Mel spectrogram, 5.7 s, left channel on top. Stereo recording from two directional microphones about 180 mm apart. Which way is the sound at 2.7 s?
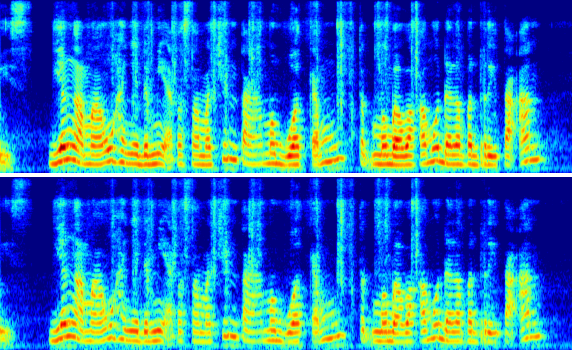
55° left (ahead or behind).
